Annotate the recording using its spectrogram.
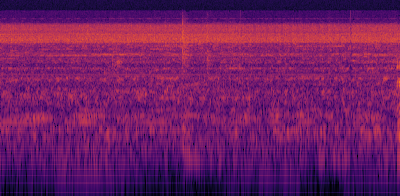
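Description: Sewing machine motor switched on and running idle with a steady hum, not stitching, while fabric is handled and smoothed on the table; a single sharp click near the middle.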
